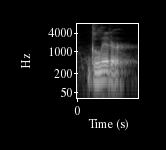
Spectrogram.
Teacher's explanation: The double T is pronounced like a fast D. Not glitter, but glitter.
